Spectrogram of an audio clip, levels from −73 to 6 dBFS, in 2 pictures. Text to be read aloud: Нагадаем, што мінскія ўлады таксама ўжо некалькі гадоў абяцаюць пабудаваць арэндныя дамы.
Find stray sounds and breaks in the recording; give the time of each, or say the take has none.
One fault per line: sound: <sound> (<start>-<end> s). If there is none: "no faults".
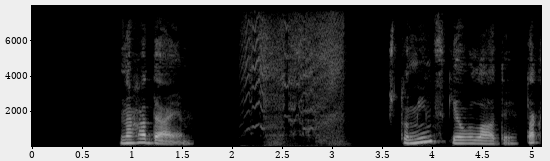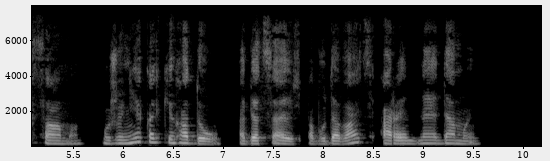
sound: squeak (2.1-3.2 s)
